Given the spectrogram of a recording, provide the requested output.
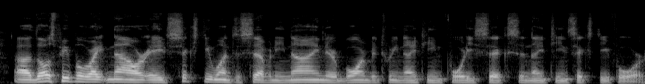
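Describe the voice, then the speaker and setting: A man with an American accent talks at a moderate pace in a fairly low, dark, mellow voice with lively intonation over a quiet background. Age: 60s. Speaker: economist. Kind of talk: casual chat.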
